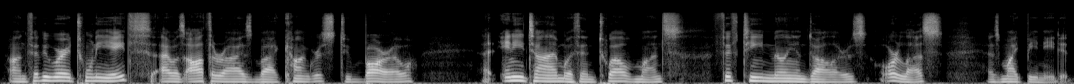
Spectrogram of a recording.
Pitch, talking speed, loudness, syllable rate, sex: 135 Hz, 145 wpm, -17 LUFS, 4.5 syllables/s, male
